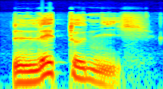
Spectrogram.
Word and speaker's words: Lettonie: La Lettonie. So remember when you get this and then a double letter like that, T, okay, then you will have to open your and it will become Lettonie. La Lettonie.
